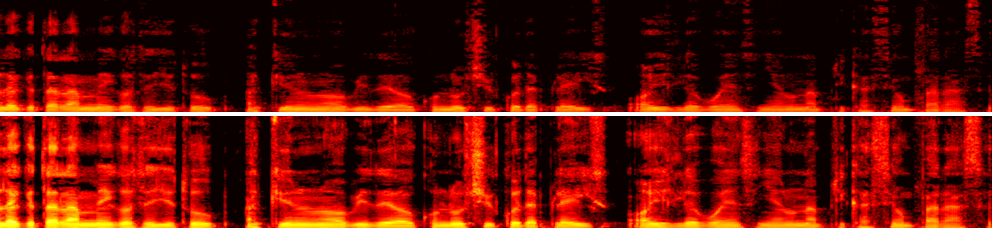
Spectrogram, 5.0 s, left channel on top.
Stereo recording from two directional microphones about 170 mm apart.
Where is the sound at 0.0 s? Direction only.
40° right (ahead or behind).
